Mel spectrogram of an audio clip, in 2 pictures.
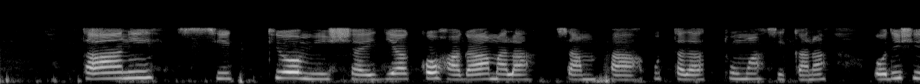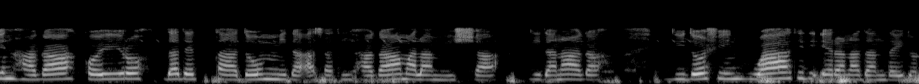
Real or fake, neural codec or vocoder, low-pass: real; none; 5.4 kHz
